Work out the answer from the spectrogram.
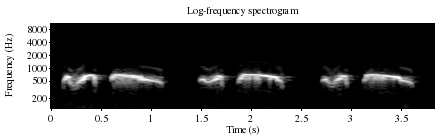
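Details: Spotted dove singing a full hạp bổi-style song of calling, urging and cooing, recorded live without background noise: three low two-part phrases, a short wavering note then a longer falling coo, each about a second apart, in silence.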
